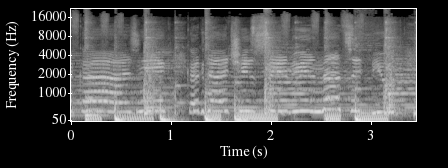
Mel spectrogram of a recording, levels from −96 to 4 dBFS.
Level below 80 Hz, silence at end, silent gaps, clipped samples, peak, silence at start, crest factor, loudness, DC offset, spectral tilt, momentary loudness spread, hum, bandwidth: -20 dBFS; 0 s; none; under 0.1%; 0 dBFS; 0 s; 14 dB; -15 LUFS; under 0.1%; -4.5 dB/octave; 3 LU; none; over 20 kHz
